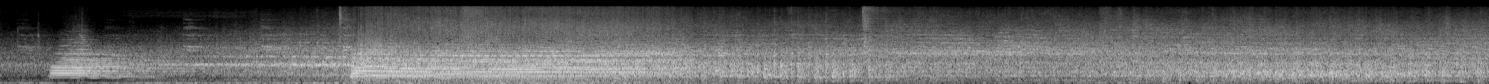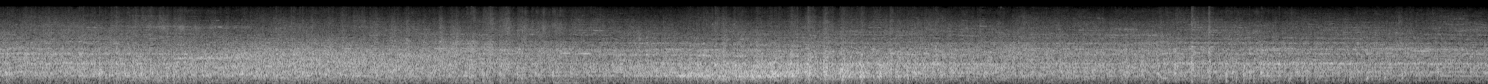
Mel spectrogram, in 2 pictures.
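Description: Diesel freight locomotive's air horn: a short blast about half a second in, then a long, loud blast of a few seconds. Then the train rolls past, with wheels clattering over the rail joints.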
